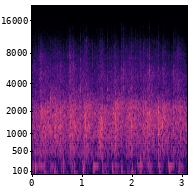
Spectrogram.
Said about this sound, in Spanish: Primero tenemos que agradecer al Festival Internacional de Cine de Morelia por. Un aplauso a Morelia, por, por prestarnos este.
